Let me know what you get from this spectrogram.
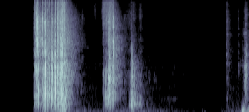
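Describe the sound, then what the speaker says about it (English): A deck of playing cards is shuffled at close range in a few quick riffles: one long ruffling burst, then two shorter ones, and a soft tap at the end. "So I'm going to give this a few shuffles."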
